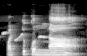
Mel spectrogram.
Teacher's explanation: Okay, so for all these verbs ending with nu, you can use same rule, that is pattu up to pattukon is same, then you need to emphasize, like pattukonna, you need to make double n sound, pattukonna, then a long vowel sound, then bring the ending sound from the personal pronoun.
